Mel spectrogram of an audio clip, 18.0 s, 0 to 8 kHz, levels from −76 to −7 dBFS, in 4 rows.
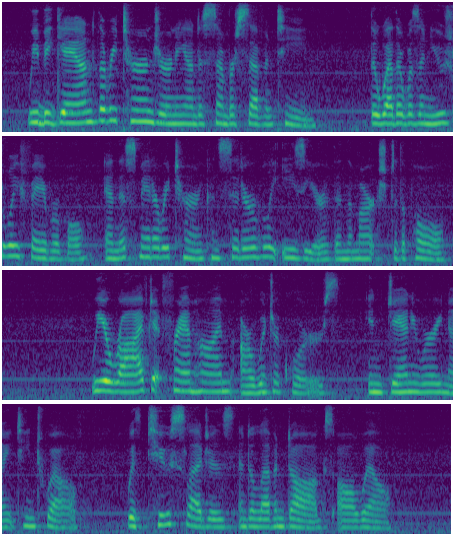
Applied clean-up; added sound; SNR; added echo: none; none; none; none.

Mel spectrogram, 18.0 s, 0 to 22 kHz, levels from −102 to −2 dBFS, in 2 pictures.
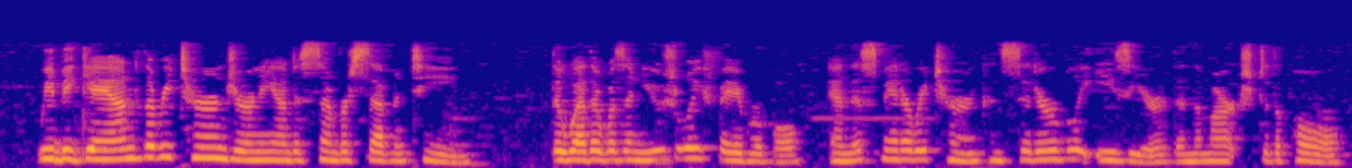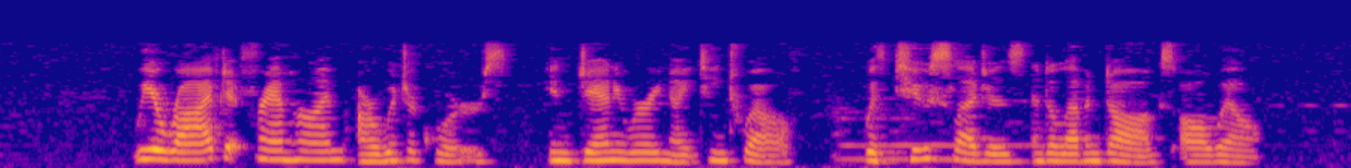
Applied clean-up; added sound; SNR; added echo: classical method Wiener filter.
